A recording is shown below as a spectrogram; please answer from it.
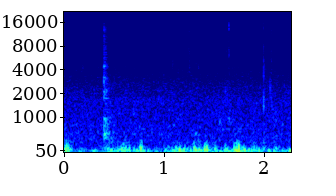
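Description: A man chewing a mouthful of food, with low irregular thuds, and a single sharp click about half a second in from a metal spoon against a metal mess tin.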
